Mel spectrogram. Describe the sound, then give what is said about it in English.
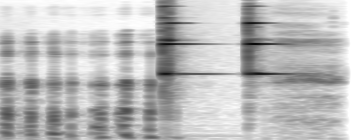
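A quick run of seven light taps on a Bellini glass, then two bright ringing clinks that chime clearly, the last one lingering as it fades. “But I am dabbing on a Bellini glass.”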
